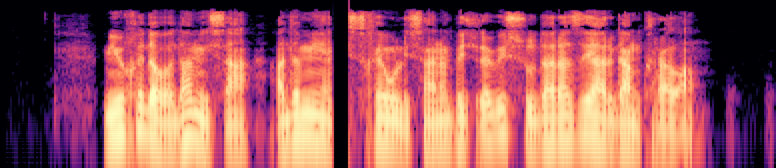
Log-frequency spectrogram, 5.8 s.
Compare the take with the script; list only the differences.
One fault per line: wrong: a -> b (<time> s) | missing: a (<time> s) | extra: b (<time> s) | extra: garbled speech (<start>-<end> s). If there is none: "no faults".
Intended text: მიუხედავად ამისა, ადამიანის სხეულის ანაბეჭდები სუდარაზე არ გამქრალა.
no faults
